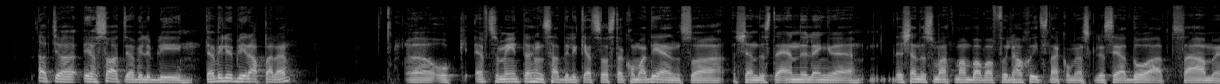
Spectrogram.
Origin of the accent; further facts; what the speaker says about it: Sweden; fan det är skitsamma vad folk tycker, jag är svensk, eller Swede som brukade säga då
